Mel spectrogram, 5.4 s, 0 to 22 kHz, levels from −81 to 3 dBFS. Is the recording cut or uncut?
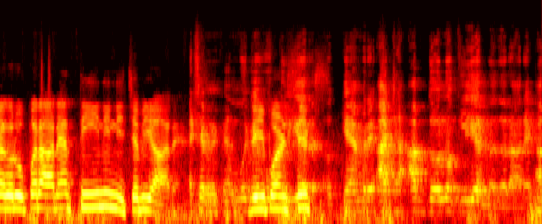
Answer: uncut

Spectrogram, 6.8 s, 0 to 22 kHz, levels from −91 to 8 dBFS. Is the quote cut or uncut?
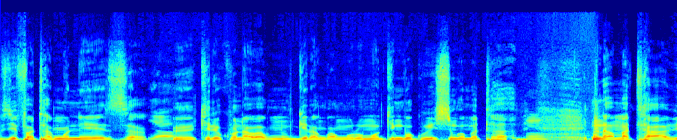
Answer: uncut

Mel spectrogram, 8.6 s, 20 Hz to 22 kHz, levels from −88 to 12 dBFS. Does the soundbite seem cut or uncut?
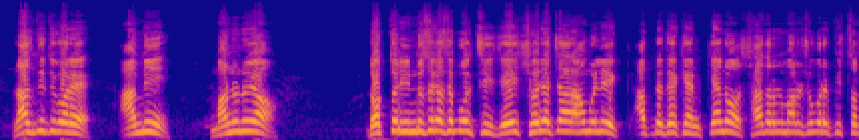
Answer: uncut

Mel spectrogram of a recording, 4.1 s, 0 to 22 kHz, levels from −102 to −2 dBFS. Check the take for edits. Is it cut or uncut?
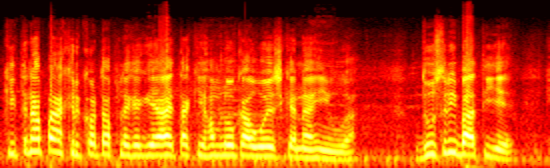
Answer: uncut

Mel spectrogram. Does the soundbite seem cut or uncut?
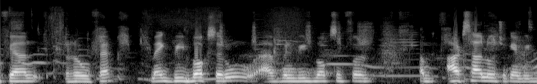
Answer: uncut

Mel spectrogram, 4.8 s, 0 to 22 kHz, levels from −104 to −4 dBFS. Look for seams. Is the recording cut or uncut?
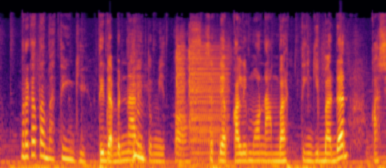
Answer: cut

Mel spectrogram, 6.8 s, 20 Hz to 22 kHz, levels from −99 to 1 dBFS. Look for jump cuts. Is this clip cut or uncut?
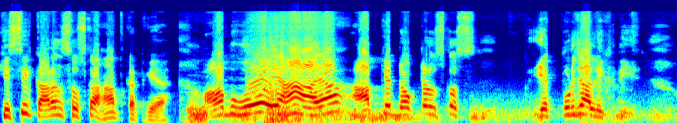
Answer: cut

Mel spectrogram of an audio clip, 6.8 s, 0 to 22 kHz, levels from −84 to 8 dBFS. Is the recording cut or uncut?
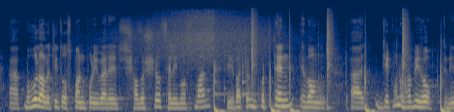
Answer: cut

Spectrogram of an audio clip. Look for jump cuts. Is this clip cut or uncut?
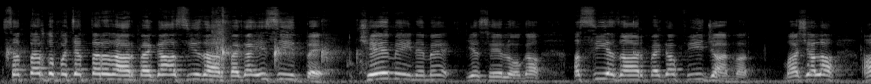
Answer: uncut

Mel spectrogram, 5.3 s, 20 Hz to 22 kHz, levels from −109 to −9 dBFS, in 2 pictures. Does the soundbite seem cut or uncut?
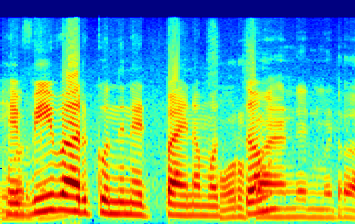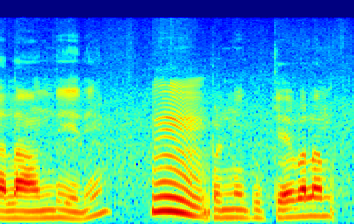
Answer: uncut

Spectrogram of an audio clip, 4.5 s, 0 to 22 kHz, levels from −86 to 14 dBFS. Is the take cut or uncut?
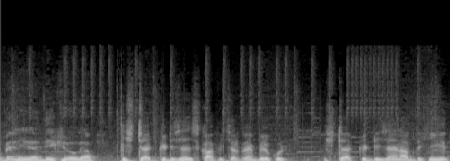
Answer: uncut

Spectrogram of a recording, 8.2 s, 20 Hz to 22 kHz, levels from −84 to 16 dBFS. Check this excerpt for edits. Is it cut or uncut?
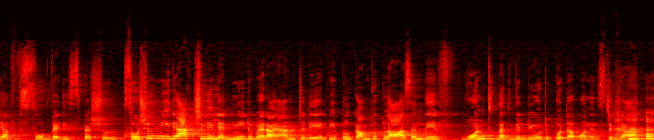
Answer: cut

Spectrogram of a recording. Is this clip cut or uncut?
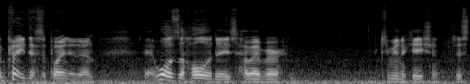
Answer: uncut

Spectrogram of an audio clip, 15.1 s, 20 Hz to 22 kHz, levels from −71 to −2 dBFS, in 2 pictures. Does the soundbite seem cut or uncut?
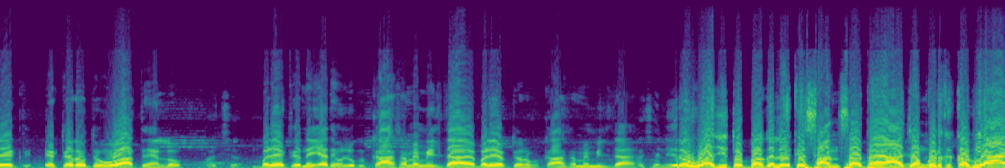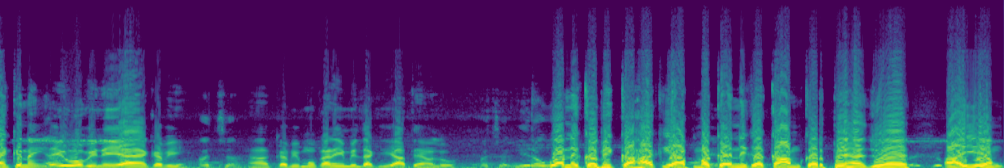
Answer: uncut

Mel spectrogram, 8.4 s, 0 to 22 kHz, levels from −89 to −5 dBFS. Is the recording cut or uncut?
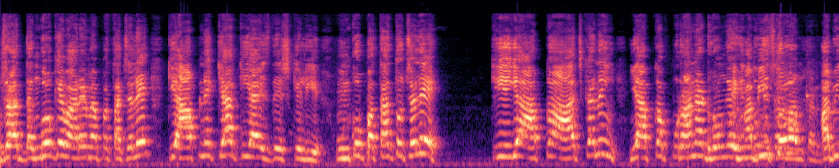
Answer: cut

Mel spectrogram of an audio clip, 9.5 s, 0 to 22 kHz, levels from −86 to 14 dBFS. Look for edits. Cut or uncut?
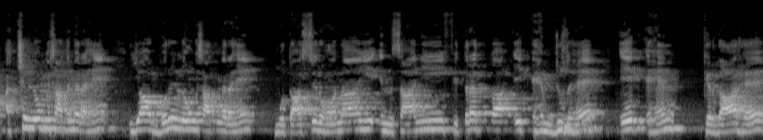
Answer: uncut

